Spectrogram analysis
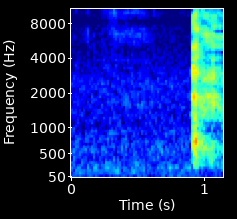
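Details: Adult with a chronic cough after a bad lung infection, using a nebulizer and inhaler, with chest congestion: quiet room, then one abrupt, harsh cough at the very end, cut off.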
